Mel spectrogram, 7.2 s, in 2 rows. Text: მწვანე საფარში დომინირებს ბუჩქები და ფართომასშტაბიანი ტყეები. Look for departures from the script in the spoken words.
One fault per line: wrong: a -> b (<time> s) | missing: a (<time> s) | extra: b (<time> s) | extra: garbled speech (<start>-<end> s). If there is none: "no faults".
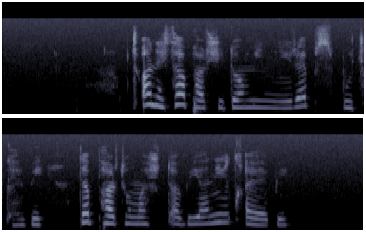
no faults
